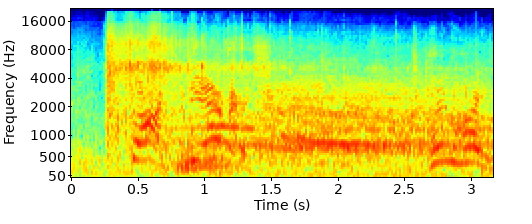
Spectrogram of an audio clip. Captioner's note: chips clatter; spectators cheering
